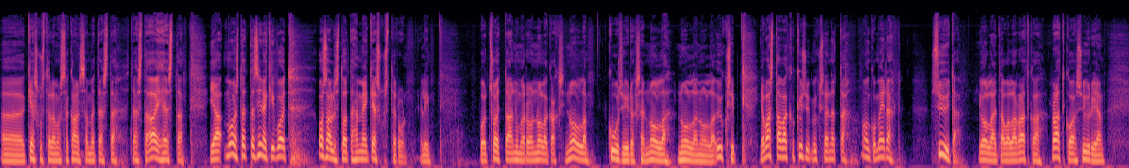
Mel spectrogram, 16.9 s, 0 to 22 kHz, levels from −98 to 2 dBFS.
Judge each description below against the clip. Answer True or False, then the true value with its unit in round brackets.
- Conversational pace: True (120 wpm)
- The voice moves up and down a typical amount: True (4.4 semitones)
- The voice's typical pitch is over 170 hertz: False (135 Hz)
